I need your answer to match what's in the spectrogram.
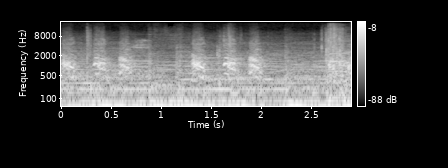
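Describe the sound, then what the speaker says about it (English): A dog in the fantasy combat game Battle Brothers gives a quick series of short barks and yips, faint and spread across a few seconds. "You better not kill this dog"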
